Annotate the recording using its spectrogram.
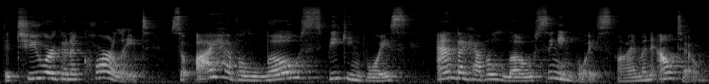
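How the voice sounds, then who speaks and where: A woman vocal coach explaining breath support and pitch in a clear, upbeat teaching manner, with short sung demonstrations. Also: animated, normal speed, pushed and bright, reverberant. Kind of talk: instructional video.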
